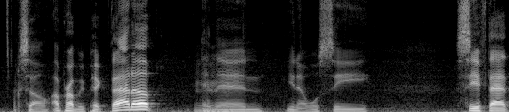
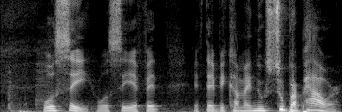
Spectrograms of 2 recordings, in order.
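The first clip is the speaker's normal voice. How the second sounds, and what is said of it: Questionable Ken Watanabe accent impression. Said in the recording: “like Ken Watanabe would say... I don't know if you can do that accent... Maybe that was bad... It was Ken Watanabe, not me just doing some random Asian accent... Questionable at best.”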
